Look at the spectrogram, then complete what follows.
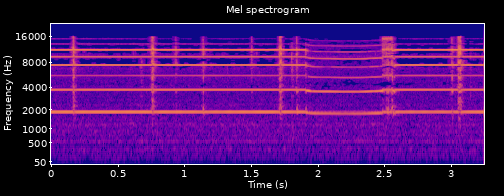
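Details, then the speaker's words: Homemade 555-timer-driven high-voltage circuit with partner coils at about 1.7 kHz and 2SD2539 NPN transistor: steady high whistle with occasional crackly chattering bursts; now lights only about 10 neons, coils suspected shorting internally between windings. "Oh well now I think I've managed to short out my partner coils or get a little bit of a short in there because now I can only really like a row of 10 neons and if you if you hear that occasional chattering in there"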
